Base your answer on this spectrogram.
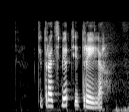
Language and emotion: Russian, neutral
